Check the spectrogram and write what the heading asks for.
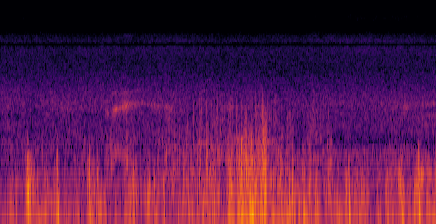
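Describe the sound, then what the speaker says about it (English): Wind gusts and buffets steadily against a microphone on a morning walk through Todoroki Ravine in Tokyo, with rustling and low rumbling throughout and no voices. "I guess it's the wind"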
